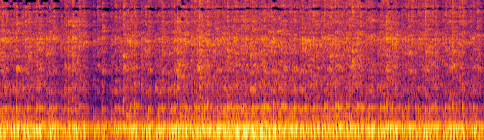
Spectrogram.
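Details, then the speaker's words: Subaru Sambar first start: engine runs rough with an irregular stumbling beat and uneven revs, smoking, better toward the end as it ran out of fuel; owner suspects the carburetor float isn't working and keeps feeding fuel. "all right that definitely ran better towards the end just because it ran out of fuel so I really don't want to take this carburetor apart but it sounds to me like the the float isn't working"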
